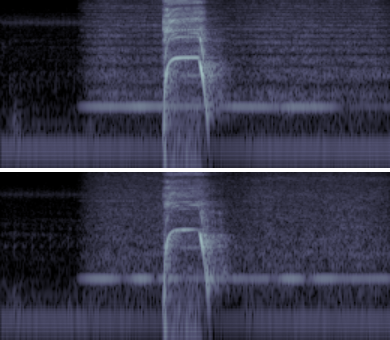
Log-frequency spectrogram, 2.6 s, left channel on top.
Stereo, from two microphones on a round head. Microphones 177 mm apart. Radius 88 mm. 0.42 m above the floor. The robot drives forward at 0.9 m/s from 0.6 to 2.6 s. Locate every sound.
1.1 s a drill: 70° left (ahead or behind), 1.2 m; by 1.5 s 55° left (ahead or behind), 1.4 m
